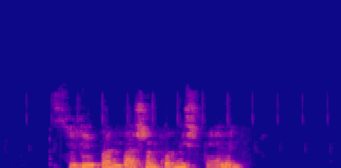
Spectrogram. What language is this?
Western Mari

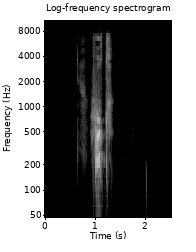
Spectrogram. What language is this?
Bashkir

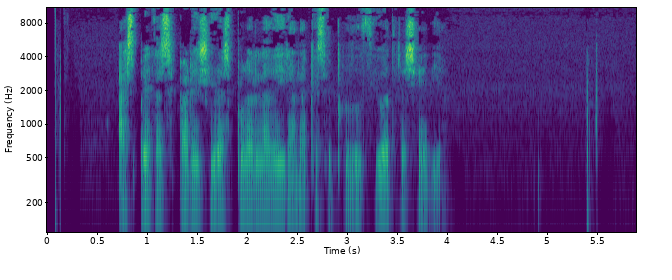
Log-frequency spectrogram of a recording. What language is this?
Galician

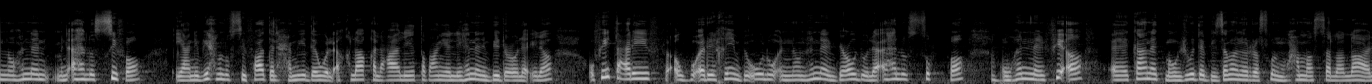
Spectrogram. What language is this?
Arabic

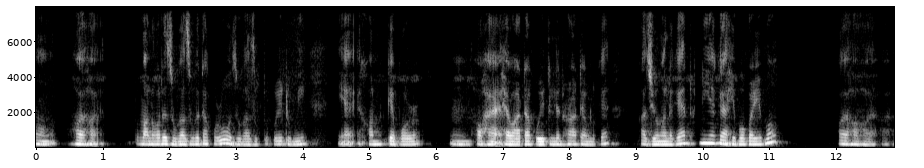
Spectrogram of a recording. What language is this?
Assamese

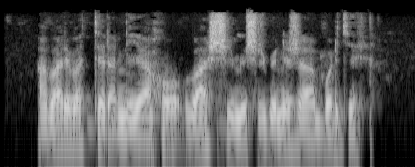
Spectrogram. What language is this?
Kinyarwanda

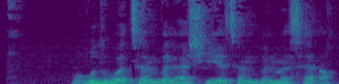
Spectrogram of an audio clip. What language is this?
Arabic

